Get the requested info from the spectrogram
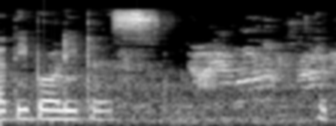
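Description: A high-pitched voice speaking in short syllables of nearly level pitch.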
